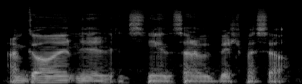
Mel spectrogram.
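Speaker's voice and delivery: ordinary delivery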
